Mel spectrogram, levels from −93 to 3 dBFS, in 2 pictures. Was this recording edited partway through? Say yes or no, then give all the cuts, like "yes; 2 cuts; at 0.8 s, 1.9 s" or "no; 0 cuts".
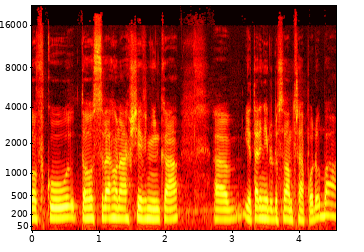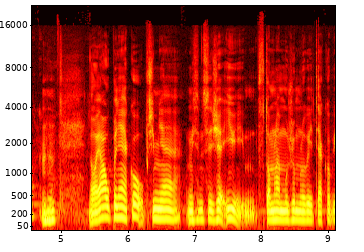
no; 0 cuts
